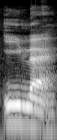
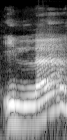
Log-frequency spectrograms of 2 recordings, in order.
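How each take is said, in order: First: Ila with a short, undoubled l; single light l. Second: Illa with the l clearly held; firm doubled l. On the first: Teacher contrasting two words, ila with single l. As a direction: glide through ila without holding the l. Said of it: "illa sama ila". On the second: Teacher contrasting two words, illa with firm long l. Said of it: "Tolong dipertegas ya". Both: Shown as a demonstration.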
